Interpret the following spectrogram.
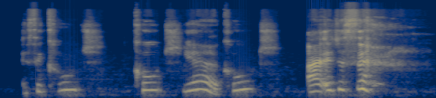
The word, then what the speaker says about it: Cooch: Yeah, Cooch. It just it's so it rhymes with coochie, so it's like, oh, I don't want to offend her, but that's her last name, Cooch.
